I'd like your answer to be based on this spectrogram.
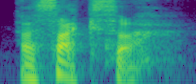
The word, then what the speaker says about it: Asakusa: Som man säger, för jag har lite svårt att fatta när man ska uttala U... eller inte. Alltså för vi bor nu i Asakusa. – Mm. – Men det stavas Asakusa.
